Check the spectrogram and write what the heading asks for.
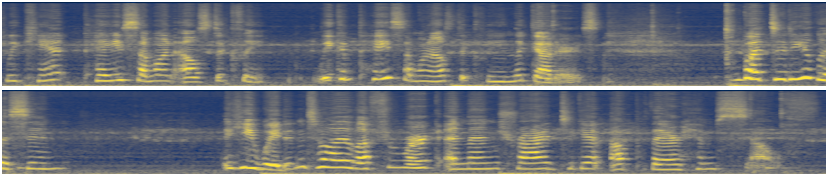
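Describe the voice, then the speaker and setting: A woman voicing an exasperated, scolding spouse in a game, nagging theatrically with emphatic pauses. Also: sits high, a little hiss or hum, poor audio.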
